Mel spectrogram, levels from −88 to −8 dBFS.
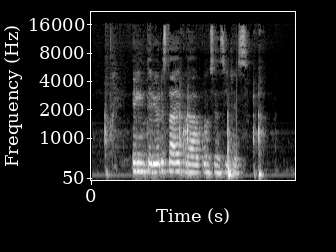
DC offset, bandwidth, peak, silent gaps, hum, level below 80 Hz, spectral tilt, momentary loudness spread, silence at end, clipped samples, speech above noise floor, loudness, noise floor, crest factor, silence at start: under 0.1%; 17 kHz; -2 dBFS; none; none; -52 dBFS; -6 dB/octave; 20 LU; 0.65 s; under 0.1%; 39 dB; -17 LUFS; -55 dBFS; 16 dB; 0.25 s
